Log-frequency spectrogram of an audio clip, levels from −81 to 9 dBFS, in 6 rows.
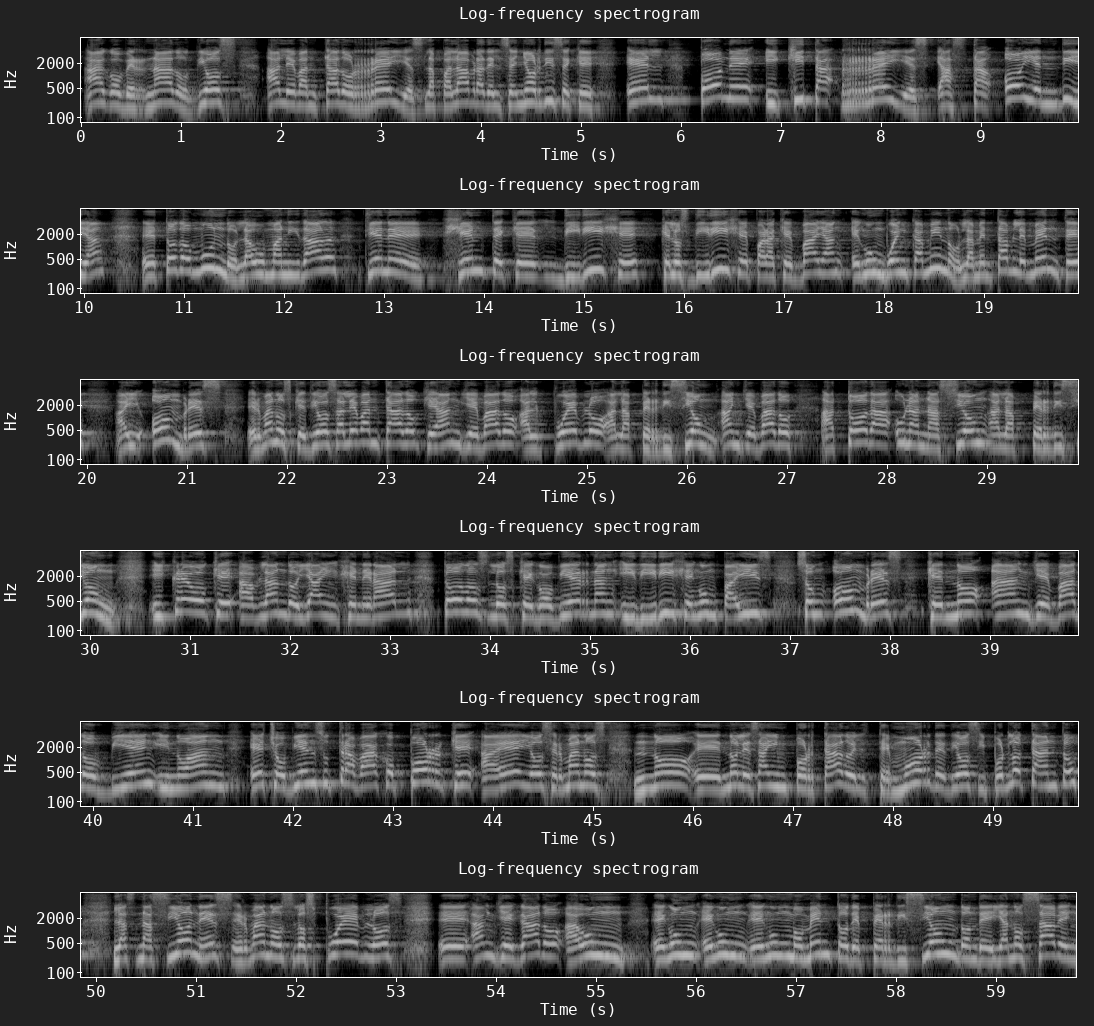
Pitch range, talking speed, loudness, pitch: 210-255 Hz, 135 wpm, -19 LUFS, 235 Hz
